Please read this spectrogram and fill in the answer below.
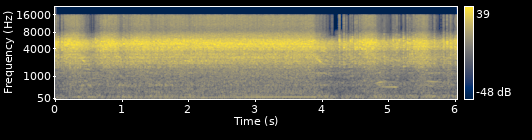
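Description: Modified pulling tractor's engine running loud and steady at the end of a pull, its note holding and then easing off about four seconds in. A voice is heard briefly near the end.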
